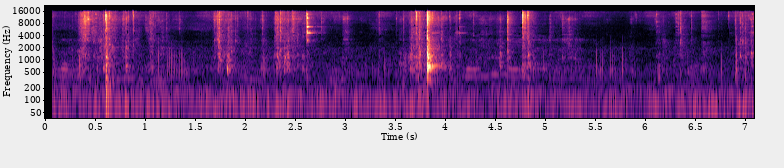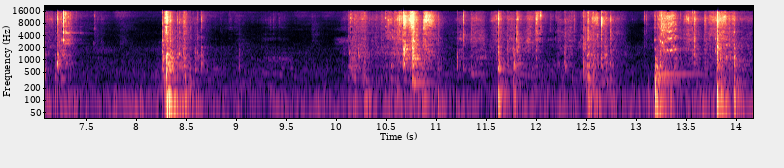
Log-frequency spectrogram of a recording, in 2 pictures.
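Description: Irregular clicks, taps and scrapes on a stainless steel sink as a live blue crab's legs and claws scrabble on the metal and a silicone spatula prods and flips it. The loudest knock comes about eight seconds in, and the taps come closer together near the end.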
